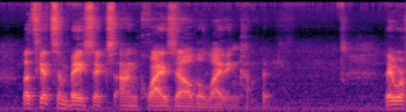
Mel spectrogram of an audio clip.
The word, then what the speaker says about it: Quoizel: I've heard other people pronounce it Quoizel, and so I had to look up the correct pronunciation, and it appears to be Quoizel.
